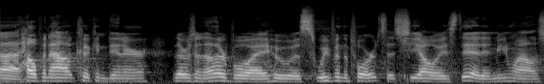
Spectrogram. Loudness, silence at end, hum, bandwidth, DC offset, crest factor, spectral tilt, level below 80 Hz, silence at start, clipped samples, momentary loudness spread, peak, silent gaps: -22 LUFS; 0 s; none; 16 kHz; under 0.1%; 20 dB; -4 dB/octave; -60 dBFS; 0 s; under 0.1%; 9 LU; -2 dBFS; none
